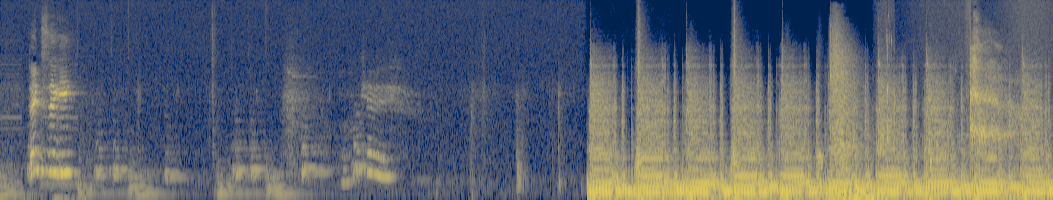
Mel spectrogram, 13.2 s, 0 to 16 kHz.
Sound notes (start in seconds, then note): 3.5 sighs; 7.3 rock music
